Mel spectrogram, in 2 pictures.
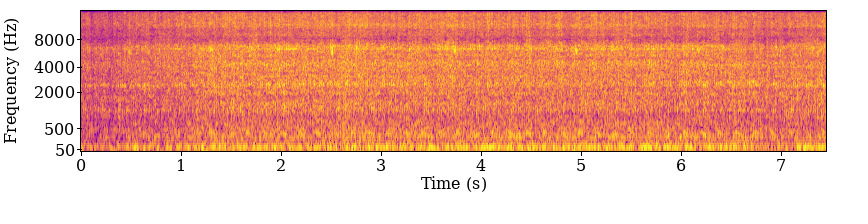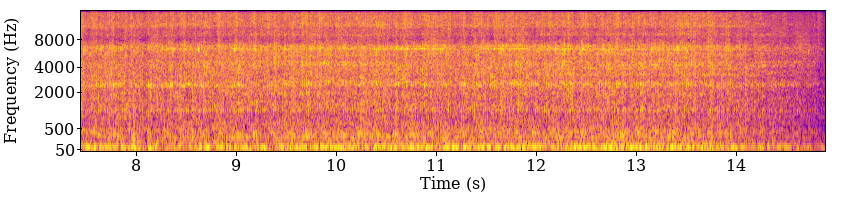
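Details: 2001 LB7 Duramax diesel, about 185,000 miles, idling before belt tensioner and idler pulley replacement: rough idle with thin steady high squeak that never lets up; worn idler pulley bearing squeal.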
